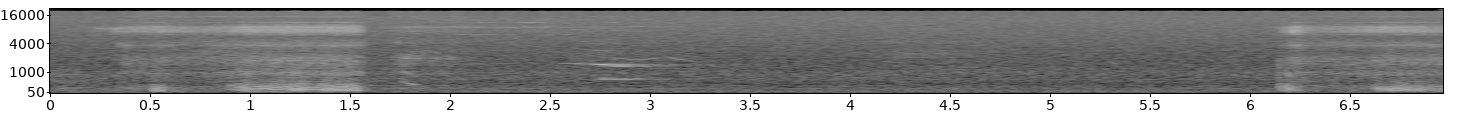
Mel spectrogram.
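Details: Snoring during sleep, recorded with a Canon R7 with RF-S 7.8mm dual lens and Rode Videomic Go II: two low rumbling snores separated by a long quiet pause, with faint room noise between them.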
